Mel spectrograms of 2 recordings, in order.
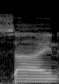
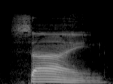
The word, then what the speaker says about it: sign: s i g n people pronounce sign as if the G is strong it's a silent G sign sign above the line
